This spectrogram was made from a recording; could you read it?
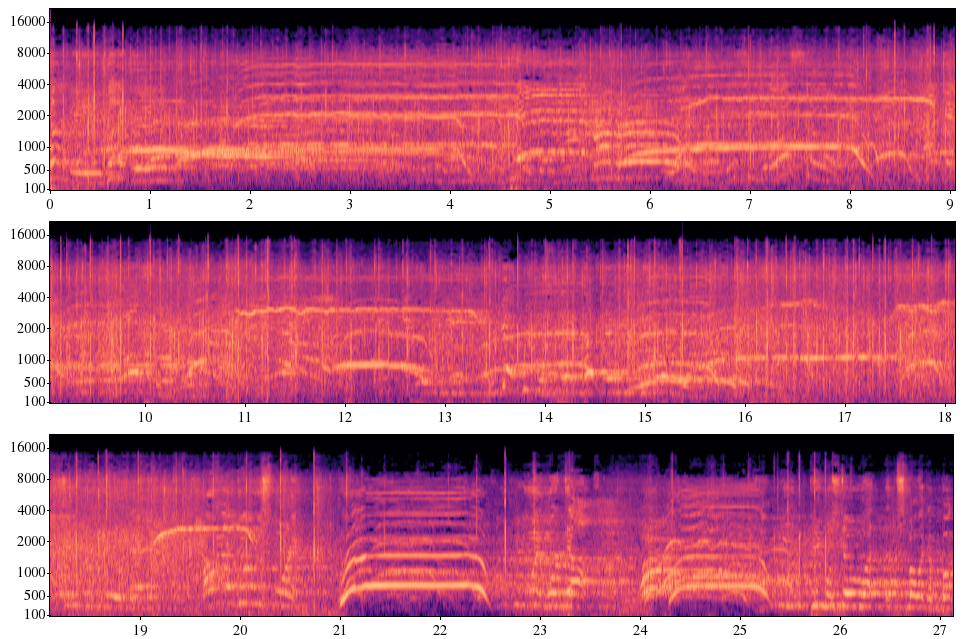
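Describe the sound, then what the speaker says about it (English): A large crowd at a Beachbody fitness summit claps, cheers and whoops loudly and continuously for close to half a minute, with upbeat music playing and shouts rising above the applause. "Please help me give a huge round of applause to Miss Barbie Decker and Mr. Tommy Mygrant."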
